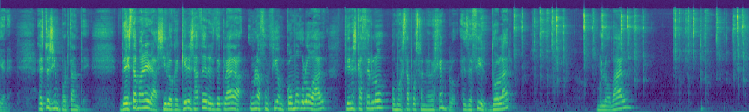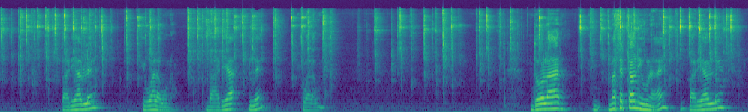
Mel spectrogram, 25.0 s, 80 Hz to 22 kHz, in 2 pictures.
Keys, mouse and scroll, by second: 8.5-17.5 typing, 17.9 Return, 19.1 ctrl+c, 19.5 ctrl+p, 19.8-20.5 typing, 20.6 ctrl+c, 22.3-24.9 typing.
